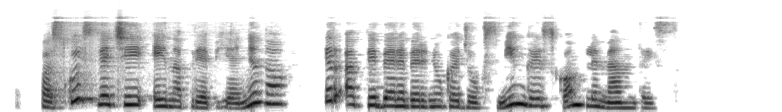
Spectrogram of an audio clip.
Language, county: Lithuanian, Tauragė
